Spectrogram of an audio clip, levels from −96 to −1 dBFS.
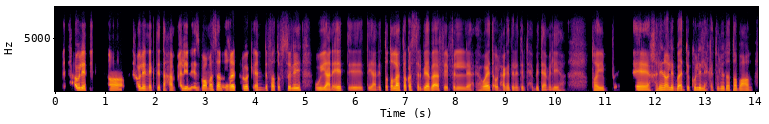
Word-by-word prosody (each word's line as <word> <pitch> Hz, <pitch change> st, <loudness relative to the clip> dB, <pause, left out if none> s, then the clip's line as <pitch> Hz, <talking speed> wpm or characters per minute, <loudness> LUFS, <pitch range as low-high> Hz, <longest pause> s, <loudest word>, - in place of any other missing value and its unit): بتحاولي 170 Hz, +1 st, +3 dB
إنِّك 135 Hz, -5 st, -2 dB, 0.3 s
آه 120 Hz, -5 st, +4 dB, 0.2 s
بتحاولي 155 Hz, +1 st, +2 dB
إنِّك 135 Hz, -3 st, -1 dB
تتحمّلي 120 Hz, +4 st, 0 dB
الأسبوع 135 Hz, +1 st, +1 dB
مثلًا 160 Hz, +3 st, +2 dB
لغاية 145 Hz, 0 st, +4 dB, 0.2 s
الweekend 160 Hz, +1 st, 0 dB
فتفصلي 145 Hz, +7 st, 0 dB, 0.3 s
ويعني 115 Hz, -2 st, +3 dB
إيه 145 Hz, +1 st, +3 dB
ت -, -, -11 dB, 0.3 s
ت -, -, -13 dB
يعني 100 Hz, -, -5 dB
تطلّعي 130 Hz, +5 st, +4 dB
الطاقة 140 Hz, -2 st, -1 dB
السلبية 120 Hz, 0 st, +1 dB
بقى 125 Hz, -, +5 dB
في -, -, -5 dB
في -, -, -7 dB
الهوايات 115 Hz, +6 st, -1 dB
أو -, -, -2 dB
الحاجات 115 Hz, +2 st, -3 dB
اللي 120 Hz, -, -6 dB
أنتِ 115 Hz, -2 st, -8 dB
بتحبي 115 Hz, +3 st, -11 dB
تعمليها. 100 Hz, 0 st, -6 dB, 0.5 s
طيب 115 Hz, -2 st, -1 dB, 0.6 s
آآ، 110 Hz, -2 st, +4 dB
خلّيني 160 Hz, +10 st, -1 dB
اقول 170 Hz, +1 st, +3 dB
لِك 170 Hz, -, +1 dB
بقى 140 Hz, 0 st, +4 dB
أنتِ 140 Hz, -2 st, -4 dB
كل 165 Hz, +5 st, -2 dB
اللي 150 Hz, -6 st, 0 dB
حكيتيه 115 Hz, +3 st, -12 dB
لي 145 Hz, 0 st, -2 dB
ده 135 Hz, 0 st, 0 dB
طبعًا 135 Hz, -2 st, 0 dB
130 Hz, 180 wpm, -26 LUFS, 115-145 Hz, 0.6 s, بقى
